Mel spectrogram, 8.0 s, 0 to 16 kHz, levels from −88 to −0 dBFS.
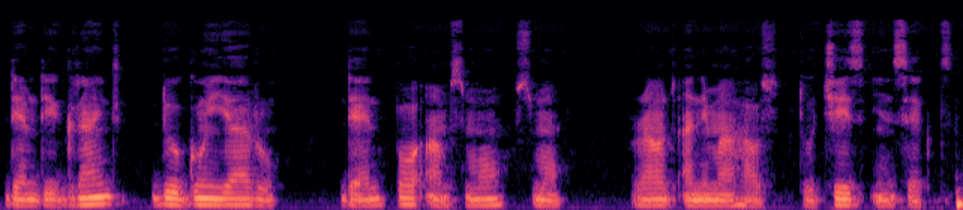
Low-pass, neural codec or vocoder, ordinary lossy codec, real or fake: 14.4 kHz; none; MP3, 48 kbps; real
